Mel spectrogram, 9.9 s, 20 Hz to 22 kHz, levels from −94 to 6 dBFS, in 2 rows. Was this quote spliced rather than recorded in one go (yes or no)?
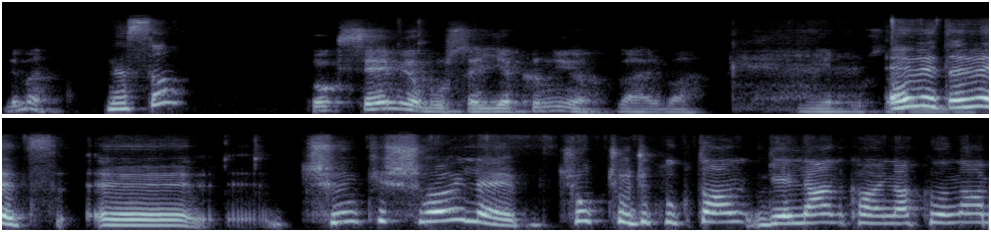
no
